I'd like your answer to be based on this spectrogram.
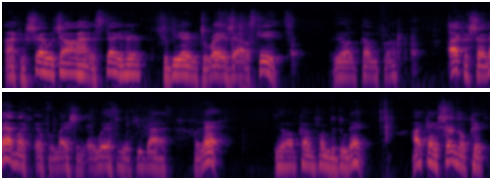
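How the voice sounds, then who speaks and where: Here the Oklahoma man in his fifties sits on the low side, mellow but animated, talking at normal speed as he hosts his podcast. His loose, meandering story keeps circling back to "you know where I'm coming from." Audio is muffled and reverberant.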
